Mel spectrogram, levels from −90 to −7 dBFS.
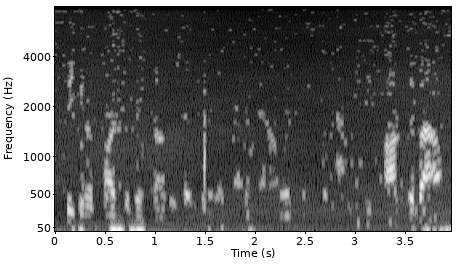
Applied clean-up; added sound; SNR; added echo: classical method spectral subtraction.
